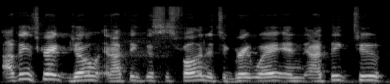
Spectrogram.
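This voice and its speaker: A man as a guest in a casual live recap chat, thinking aloud in a halting way and repeating words. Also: sits high, fairly even intonation, fairly bright tone, no echo.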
